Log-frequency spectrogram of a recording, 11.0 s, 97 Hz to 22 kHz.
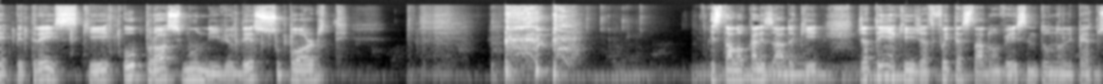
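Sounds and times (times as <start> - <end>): faint breath: 3.5 - 4.8
man coughing: 4.9 - 5.9.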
